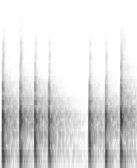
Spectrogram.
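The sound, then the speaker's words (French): Seven firm knocks on a wooden door, fairly loud: a quick run of four, a brief pause, then three more. There are no voices. “Assis sur une chaise au milieu de la pièce, l'on frappe à la porte.”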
